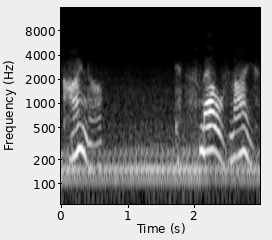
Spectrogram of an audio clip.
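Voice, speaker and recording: Casting: uncanny orphan boy, childlike and insistent, radio-drama acting on a muffled, clearly noisy old recording. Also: medium pitch, expressive, extremely slow. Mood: quiet wonder. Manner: insistent, simple childlike phrasing. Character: eerie, earnest orphan boy with healing powers.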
